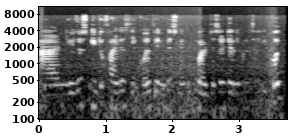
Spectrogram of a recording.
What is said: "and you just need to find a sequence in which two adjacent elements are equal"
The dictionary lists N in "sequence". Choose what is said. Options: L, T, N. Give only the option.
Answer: L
